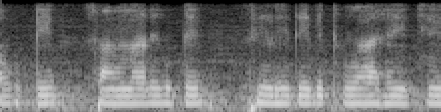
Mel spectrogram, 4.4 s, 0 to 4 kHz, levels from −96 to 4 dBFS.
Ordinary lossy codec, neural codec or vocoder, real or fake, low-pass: none; codec, 44.1 kHz, 2.6 kbps, SNAC; fake; 3.6 kHz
